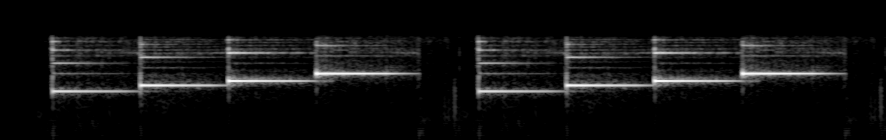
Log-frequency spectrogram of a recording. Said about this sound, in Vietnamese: Đây là âm thanh khi loa phát thanh công cộng của chính quyền địa phương thông báo về thiên tai và hướng dẫn địa điểm lánh nạn.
